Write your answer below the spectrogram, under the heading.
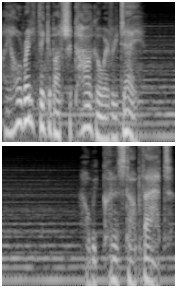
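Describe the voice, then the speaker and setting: A man's voice: on the low side, moderate pace, over music, natural voice. A man acting a haunted, stubborn young superhero in an audio drama, earnest and emphatic. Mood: haunted, resolute.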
